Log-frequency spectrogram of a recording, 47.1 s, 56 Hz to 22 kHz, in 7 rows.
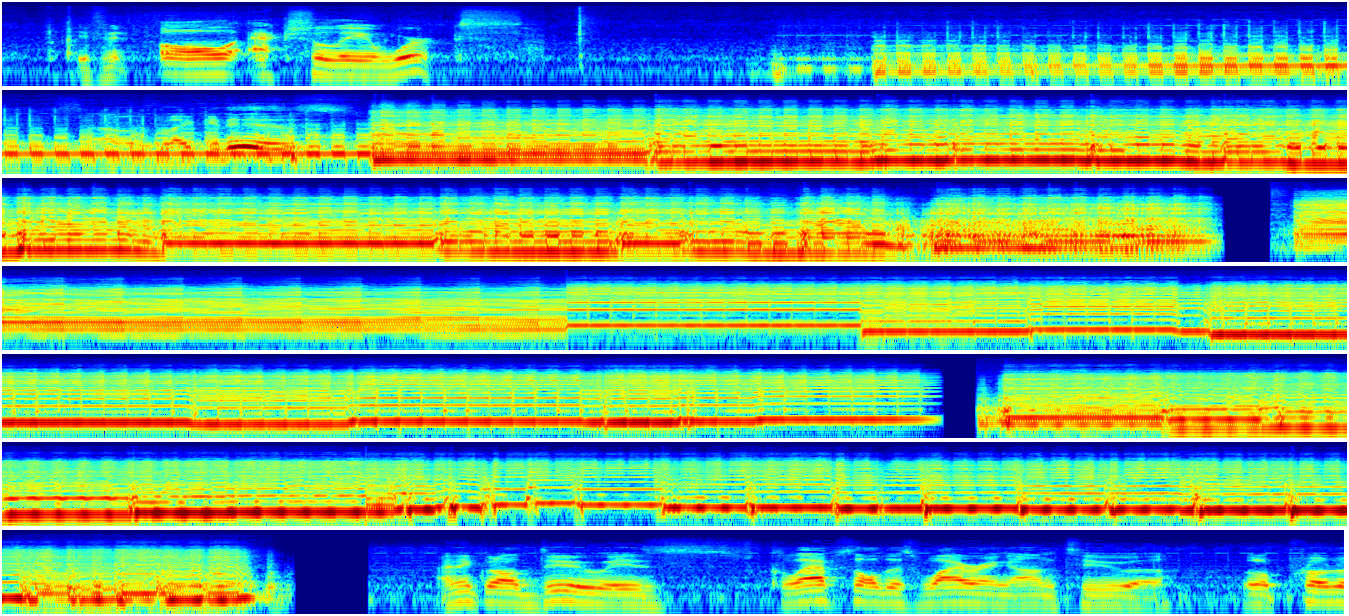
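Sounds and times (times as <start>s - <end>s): fuzz electric guitar with gating pulse: 3.8s - 41.8s.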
